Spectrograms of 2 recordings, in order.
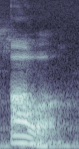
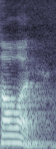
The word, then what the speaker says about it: hour: Dash hour. H-O-U-R. Hour. This is not hour. H is not being pronounced here. H is silent.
